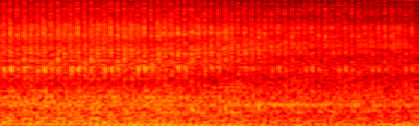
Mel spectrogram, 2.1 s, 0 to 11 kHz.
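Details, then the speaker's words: Volvo P3-platform diesel first start after fixing a loud knock from the injection pump area: steady, even, smooth idle clatter with no sharp knocking, engine sounding healthy with no extraneous noises. "все ребята торжественный запуск двигателя группа можешь никаких звуков посторонних больше нет"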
